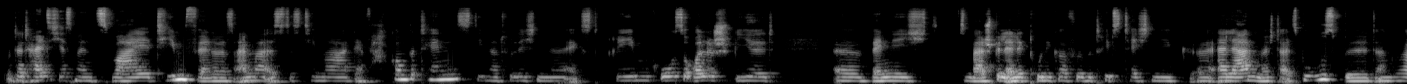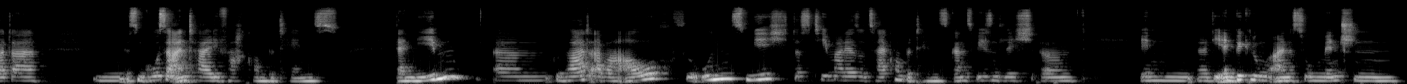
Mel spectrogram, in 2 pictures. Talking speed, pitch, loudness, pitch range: 125 wpm, 170 Hz, -22 LUFS, 160-185 Hz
